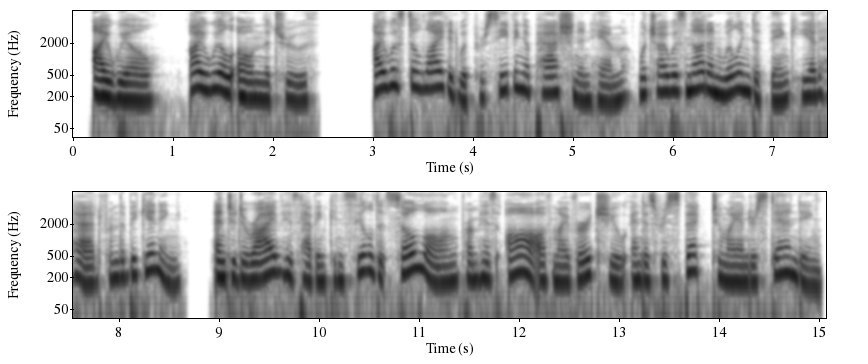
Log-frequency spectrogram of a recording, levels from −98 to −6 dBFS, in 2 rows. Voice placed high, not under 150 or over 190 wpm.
No: high, 200 Hz; average, 200 wpm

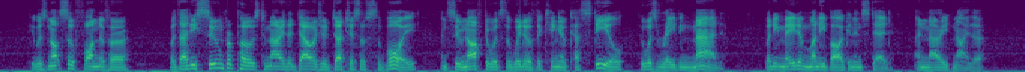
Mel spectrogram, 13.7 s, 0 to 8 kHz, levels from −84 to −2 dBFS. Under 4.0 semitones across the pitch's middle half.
Yes: average, 2.7 semitones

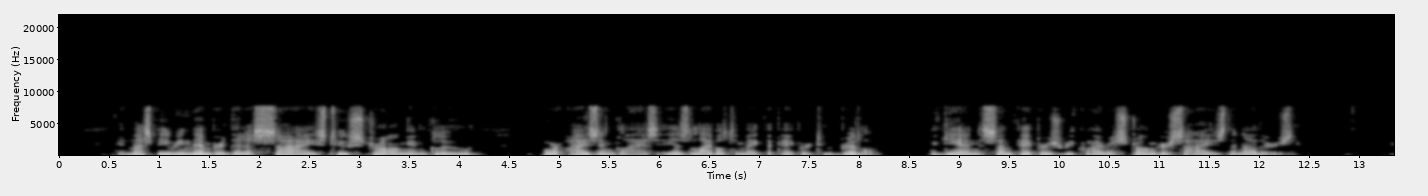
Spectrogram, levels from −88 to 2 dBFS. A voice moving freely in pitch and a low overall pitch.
Yes: wide, 6.1 semitones; very low, 80 Hz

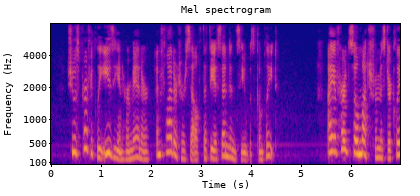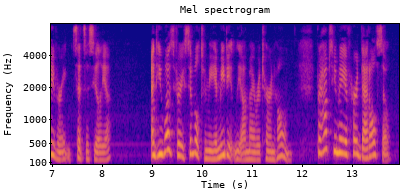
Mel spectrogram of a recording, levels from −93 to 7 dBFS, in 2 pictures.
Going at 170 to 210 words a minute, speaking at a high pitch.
Yes: average, 190 wpm; high, 205 Hz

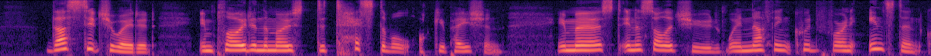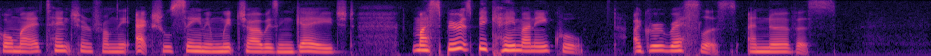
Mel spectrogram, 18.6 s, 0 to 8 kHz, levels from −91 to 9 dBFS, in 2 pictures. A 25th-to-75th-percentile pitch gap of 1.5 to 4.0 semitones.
No: average, 4.5 semitones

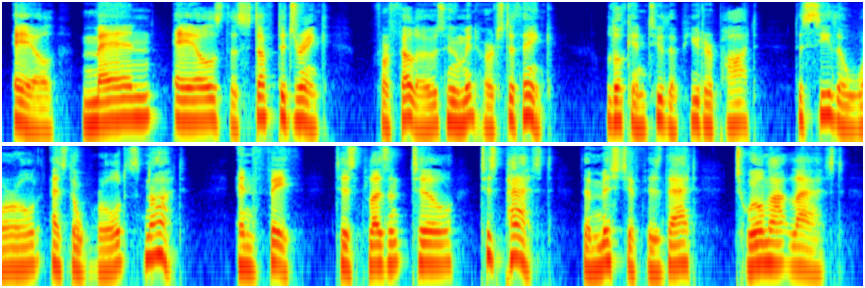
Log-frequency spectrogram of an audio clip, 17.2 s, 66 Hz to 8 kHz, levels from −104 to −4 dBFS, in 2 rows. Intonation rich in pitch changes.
No: average, 3.7 semitones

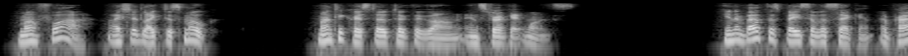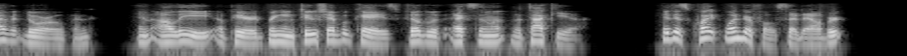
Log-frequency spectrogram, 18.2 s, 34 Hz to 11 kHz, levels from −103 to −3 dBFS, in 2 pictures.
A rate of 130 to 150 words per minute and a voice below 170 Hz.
Yes: average, 140 wpm; medium, 140 Hz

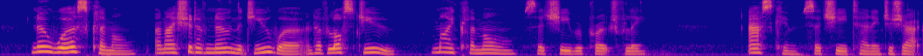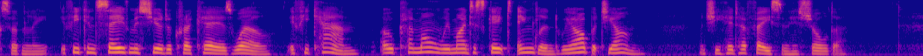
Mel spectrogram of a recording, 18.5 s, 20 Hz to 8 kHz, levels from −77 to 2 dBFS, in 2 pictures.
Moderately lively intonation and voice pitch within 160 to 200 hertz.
No: wide, 5.9 semitones; medium, 185 Hz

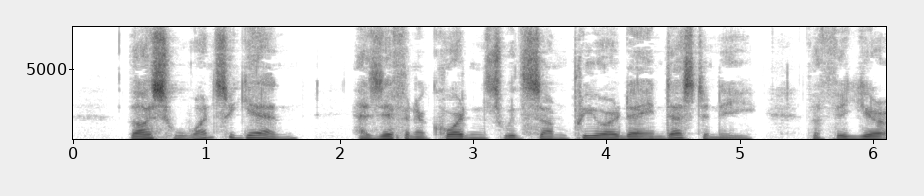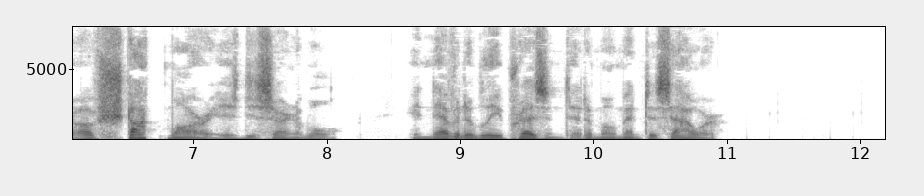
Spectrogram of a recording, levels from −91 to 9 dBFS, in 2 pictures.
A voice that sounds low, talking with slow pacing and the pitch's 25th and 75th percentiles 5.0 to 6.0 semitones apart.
Yes: low, 110 Hz; slow, 115 wpm; average, 5.3 semitones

